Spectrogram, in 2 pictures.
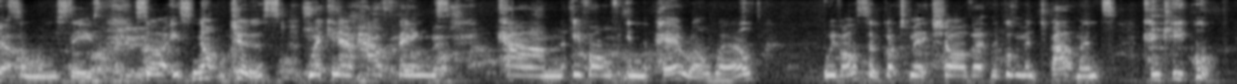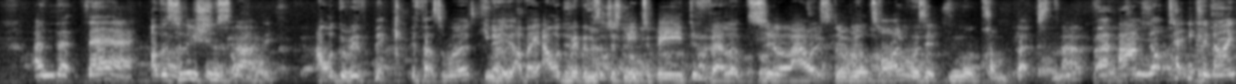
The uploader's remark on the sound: Recorded live after the recent CIPP annual Excellent Conference and Awards in Birmingham at the Hilton Metropole (so please excuse the background noise).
